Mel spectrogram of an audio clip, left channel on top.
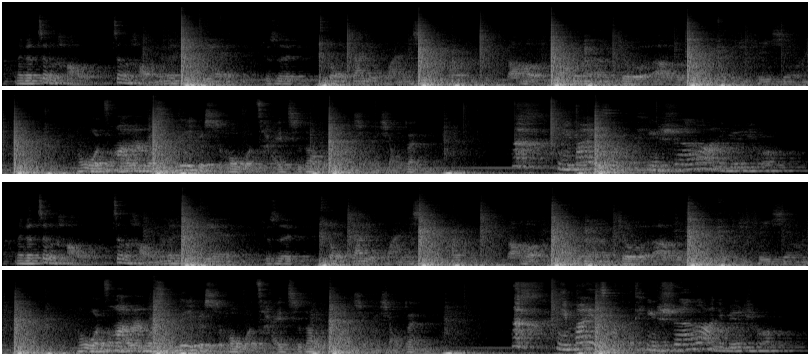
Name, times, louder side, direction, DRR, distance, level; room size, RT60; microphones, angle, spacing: voice 1, 0.1-2.9 3.2-4.6 5.0-8.3 8.8-12.6, equal, 5° right, 0 dB, 0.3 m, -38 dB
sound 1, 1.3-14.8, equal, 70° left, 1.1 m, -32 dB
voice 2, 9.1-9.6 13.2-15.7, right 2 dB, 75° right, 2 dB, 0.6 m, -36 dB
5.0 x 2.8 x 2.8 m, 1.3 s
head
